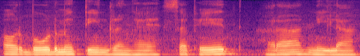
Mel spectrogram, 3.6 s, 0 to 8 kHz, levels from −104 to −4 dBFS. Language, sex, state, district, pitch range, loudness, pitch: Hindi, male, Bihar, Kaimur, 105-115 Hz, -16 LUFS, 110 Hz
